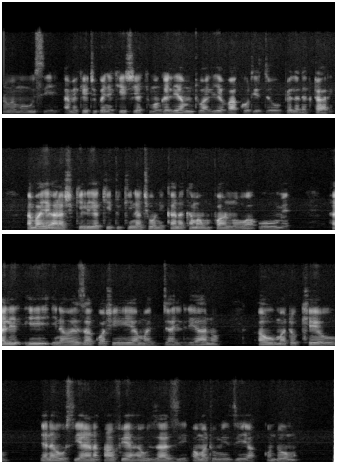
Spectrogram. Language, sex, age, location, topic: Swahili, male, 18-24, Kisumu, health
